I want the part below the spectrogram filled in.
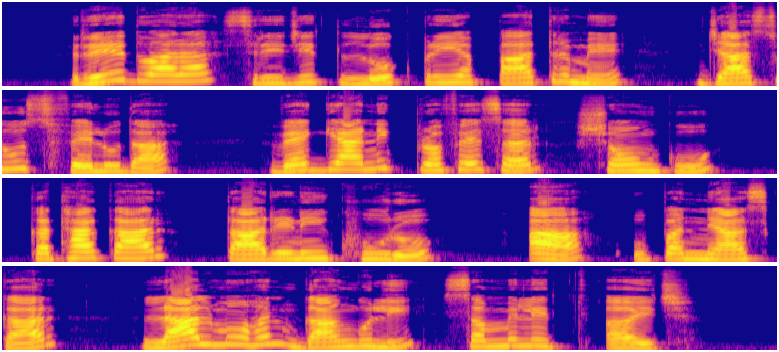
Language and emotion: Maithili, neutral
